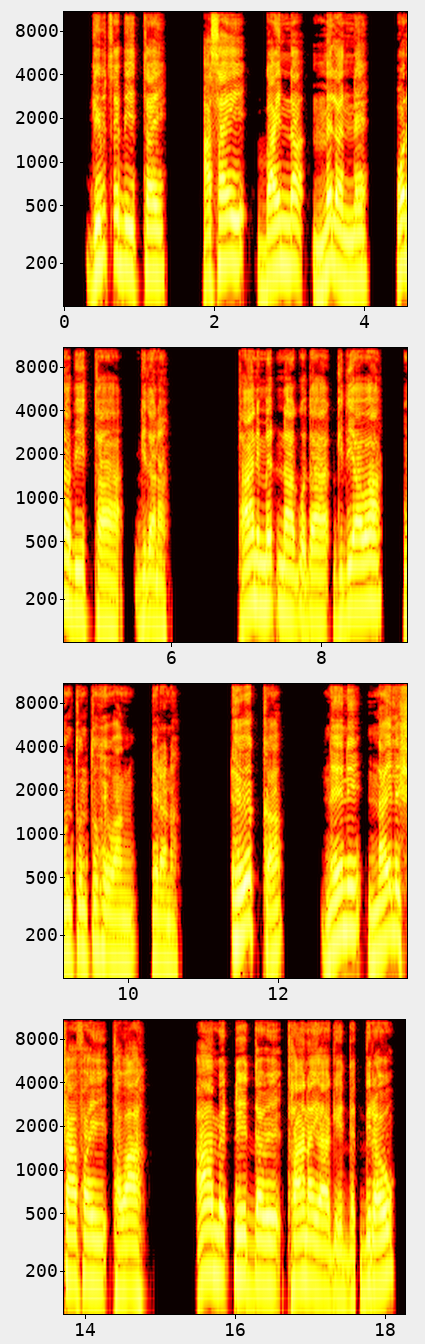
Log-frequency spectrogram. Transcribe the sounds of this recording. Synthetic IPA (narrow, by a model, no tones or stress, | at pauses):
ɡɪbt͡sʼɛbiːt̪ːɐj | ʔɐsɐjbɐjnːɐmɛlɐnːɛ | ɔnɐbiːt̪ːaː | ɡɪd̪ɐnɐ | t̪aːnɪmɛɗɪnaːɡɔd̪aːɡɪd̪ɪjaːwaː | ʔʊnt̪ːʊnt̪ːʊɦɛwan | ɛɾɐnɐ | ʔɛwɛkːɐ | ne̞ːnɪnɐjlɛʃaːfɐjt̪ɐwaː | ʔaːmɛɗːe̞ːd̪ːɐwɛt̪ʰaːnɐjaːɡe̞ːd̪ːɐd̪ɪɾɐw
